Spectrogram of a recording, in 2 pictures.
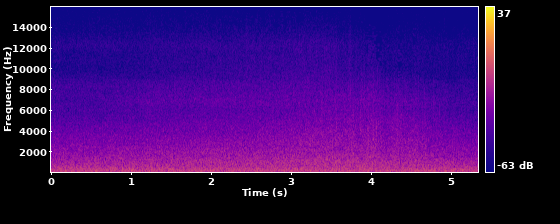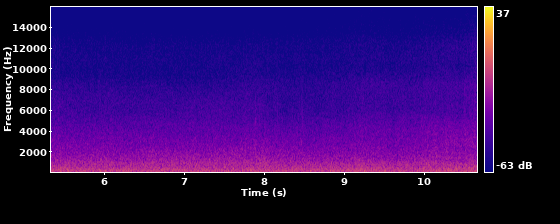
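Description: Heavy ocean surf breaking and washing up the beach in a steady, unbroken rush of water.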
